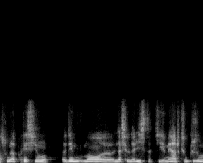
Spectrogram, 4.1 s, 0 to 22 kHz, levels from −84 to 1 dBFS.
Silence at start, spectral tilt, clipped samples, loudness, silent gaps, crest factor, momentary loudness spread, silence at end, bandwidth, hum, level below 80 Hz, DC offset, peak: 0 s; -5.5 dB/octave; under 0.1%; -22 LUFS; none; 16 dB; 9 LU; 0 s; 8.4 kHz; none; -72 dBFS; under 0.1%; -6 dBFS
